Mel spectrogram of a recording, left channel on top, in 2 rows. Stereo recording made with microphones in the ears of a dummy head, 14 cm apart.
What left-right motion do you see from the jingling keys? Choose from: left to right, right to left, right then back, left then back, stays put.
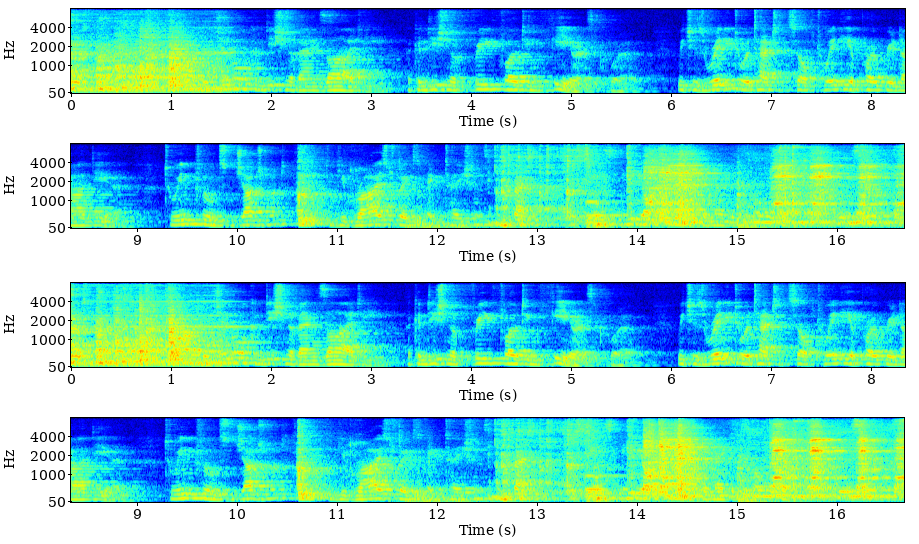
right to left.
